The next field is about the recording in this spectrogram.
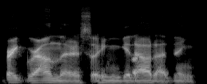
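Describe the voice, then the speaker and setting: A man's voice: low-pitched, steady tone, a little fast, pushed and bright, no room sound, studio quality. A man from Minnesota hosting a stream, chatting in a laid-back, slangy, joking way. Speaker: stream host. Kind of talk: casual chat.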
